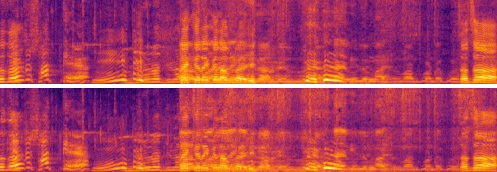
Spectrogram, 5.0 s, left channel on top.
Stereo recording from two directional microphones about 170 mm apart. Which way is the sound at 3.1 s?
50° left (ahead or behind).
